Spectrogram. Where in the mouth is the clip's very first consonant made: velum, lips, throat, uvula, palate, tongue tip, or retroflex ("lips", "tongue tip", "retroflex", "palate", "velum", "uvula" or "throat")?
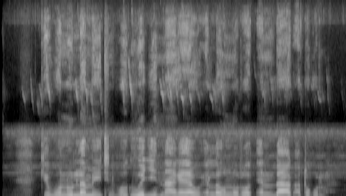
velum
